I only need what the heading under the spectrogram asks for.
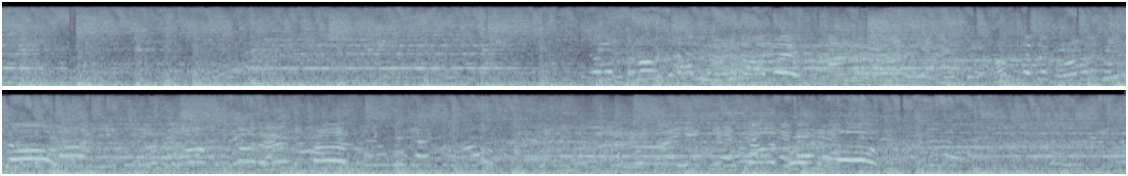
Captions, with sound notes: [indistinct chatter] Run inside your houses. Oh! Lord, please have some mercy. What a tragic moment!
